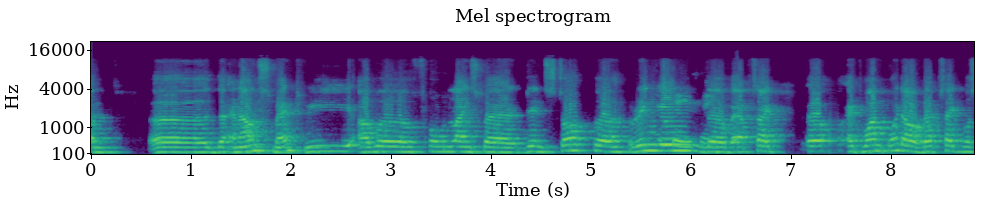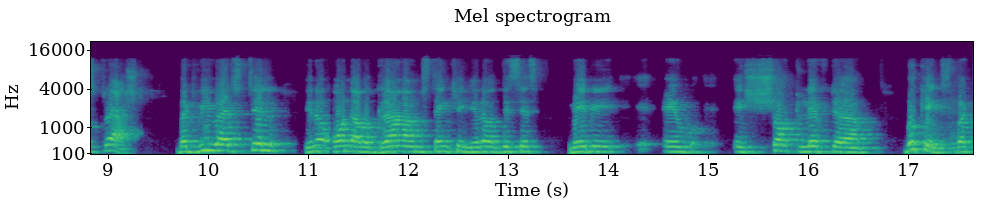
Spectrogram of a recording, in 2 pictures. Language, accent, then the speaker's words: English; Delhi, India; And in India, when I was growing in India, in that competitive, you kno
